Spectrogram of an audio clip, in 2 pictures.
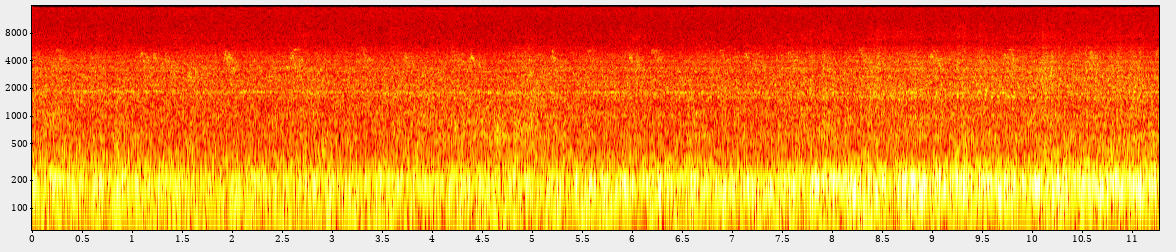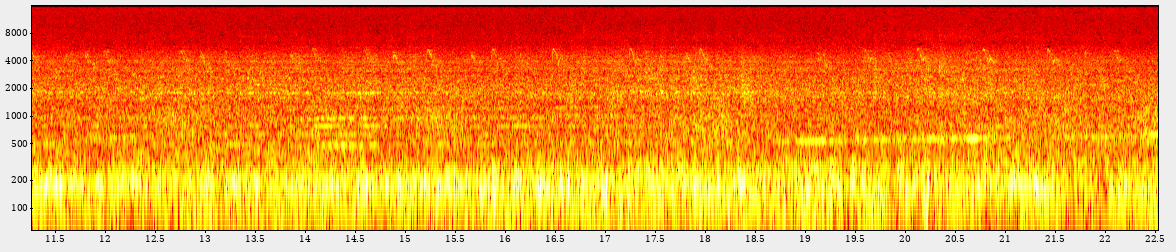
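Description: Freight train rolling past, a steady low rumble of wheels on rail with faint clicking. Thin squealing tones join in after about fourteen seconds.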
